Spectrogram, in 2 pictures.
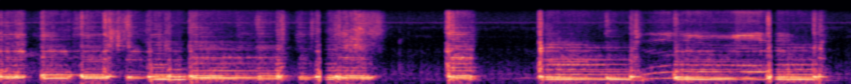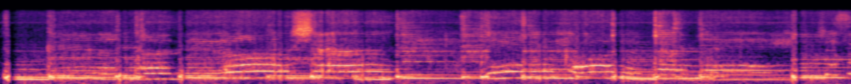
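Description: Ukulele strummed in rhythmic chords, with a break of about a second around three seconds in before the strumming picks up again.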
